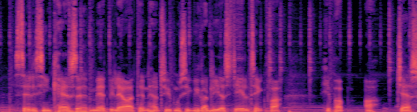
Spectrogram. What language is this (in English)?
Danish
